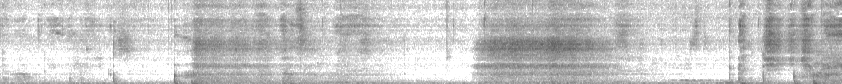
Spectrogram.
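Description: Vinyl record playing an experimental tape collage of human body sounds: breaths, gasps and mouth noises, with a steady breathy hiss about five seconds in and a few short knocks.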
